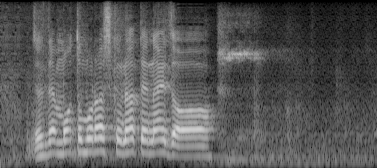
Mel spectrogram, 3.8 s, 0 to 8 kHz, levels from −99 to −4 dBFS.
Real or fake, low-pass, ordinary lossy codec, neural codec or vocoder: fake; none; none; codec, 16 kHz, 0.9 kbps, LongCat-Audio-Codec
